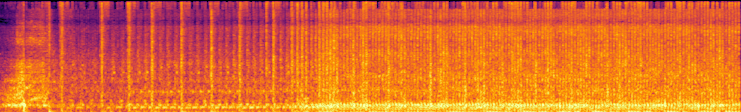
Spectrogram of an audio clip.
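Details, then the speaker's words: Old Bolens tractor pulled from a barn after sitting for years, new battery, ignition bypassed; steady cranking chug about three per second with a few catches that never build into running, while trying to get it to pick up fuel. Cranks but won't start. "off go ahead and give her another one see if we can get her to pick up fuel"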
